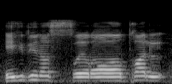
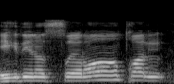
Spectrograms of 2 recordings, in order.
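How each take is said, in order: Both takes have the same delivery.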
